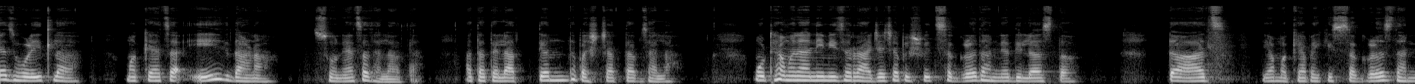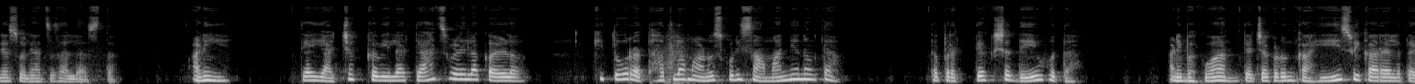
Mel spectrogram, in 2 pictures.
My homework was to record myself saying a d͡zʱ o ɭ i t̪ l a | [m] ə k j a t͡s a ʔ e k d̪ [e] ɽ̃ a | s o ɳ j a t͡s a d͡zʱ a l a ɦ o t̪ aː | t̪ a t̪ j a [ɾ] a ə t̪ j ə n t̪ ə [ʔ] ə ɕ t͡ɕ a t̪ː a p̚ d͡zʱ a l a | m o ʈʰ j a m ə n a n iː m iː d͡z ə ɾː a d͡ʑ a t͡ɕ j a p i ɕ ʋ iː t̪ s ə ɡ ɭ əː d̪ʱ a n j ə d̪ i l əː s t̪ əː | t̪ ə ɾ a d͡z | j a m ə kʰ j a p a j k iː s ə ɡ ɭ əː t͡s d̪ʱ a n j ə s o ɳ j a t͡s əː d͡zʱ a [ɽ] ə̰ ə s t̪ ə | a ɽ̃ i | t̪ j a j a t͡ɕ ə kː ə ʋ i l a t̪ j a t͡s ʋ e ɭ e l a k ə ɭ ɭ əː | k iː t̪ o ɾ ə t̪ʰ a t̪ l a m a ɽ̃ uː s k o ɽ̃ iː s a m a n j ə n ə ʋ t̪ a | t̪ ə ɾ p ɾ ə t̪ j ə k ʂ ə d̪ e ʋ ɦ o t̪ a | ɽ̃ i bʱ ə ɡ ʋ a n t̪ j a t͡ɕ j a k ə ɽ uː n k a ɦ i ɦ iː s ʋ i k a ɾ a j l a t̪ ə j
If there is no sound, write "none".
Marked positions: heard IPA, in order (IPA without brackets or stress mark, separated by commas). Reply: m, a, l, p, l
